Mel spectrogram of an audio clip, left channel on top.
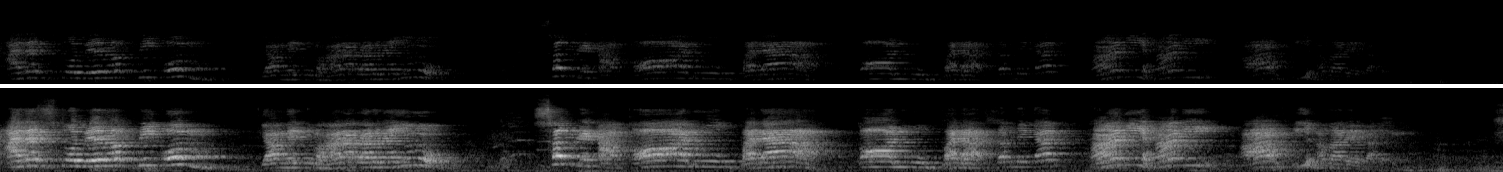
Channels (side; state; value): left; quieter; 25.5 dB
